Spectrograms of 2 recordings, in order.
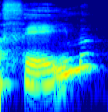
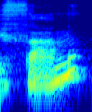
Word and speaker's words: femme: Par exemple, monsieur ne se prononce pas monsieur, femme ne se prononce pas fame, mais femme, parking ne se prononce pas parking, c'est un mot anglophone.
